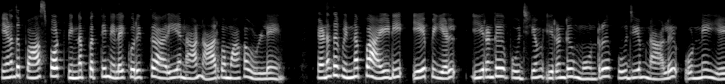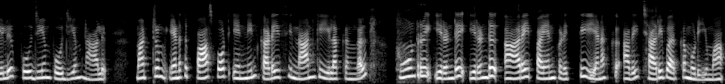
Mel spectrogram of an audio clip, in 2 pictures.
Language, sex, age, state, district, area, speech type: Tamil, female, 30-45, Tamil Nadu, Theni, urban, read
